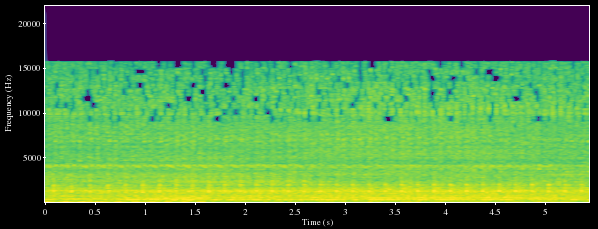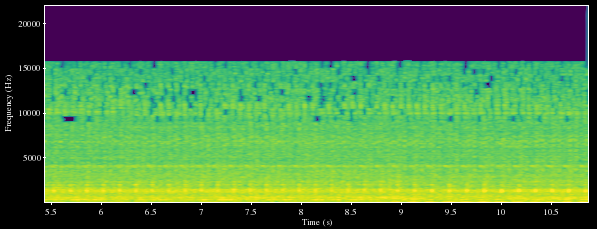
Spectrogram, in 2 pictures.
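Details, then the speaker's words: Honda Pilot V6 at idle, microphone close to engine: steady light ticking about three per second; noise persisted with each cylinder unplugged, and pulse-sensor timing points to cylinder six exhaust/intake valves, suspected valve lash needing adjustment. "so here we are at a honda pilot you probably hear a little bit of that knocking let's see if i bring my microphone a little closer but with this little shop main pole sensor we're gonna go ahead and see if we can't figure out where that noise is coming from"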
